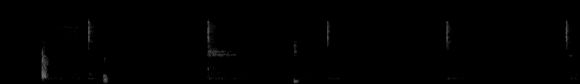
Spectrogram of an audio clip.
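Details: Thunderbird TB10 battery-powered portable strip-grazer fence energiser on the bench after cleaning the battery terminals, reading 2.8 to 3 kV: sharp dry clicks about once a second over a quiet room, steady spacing; normal pulsing.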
